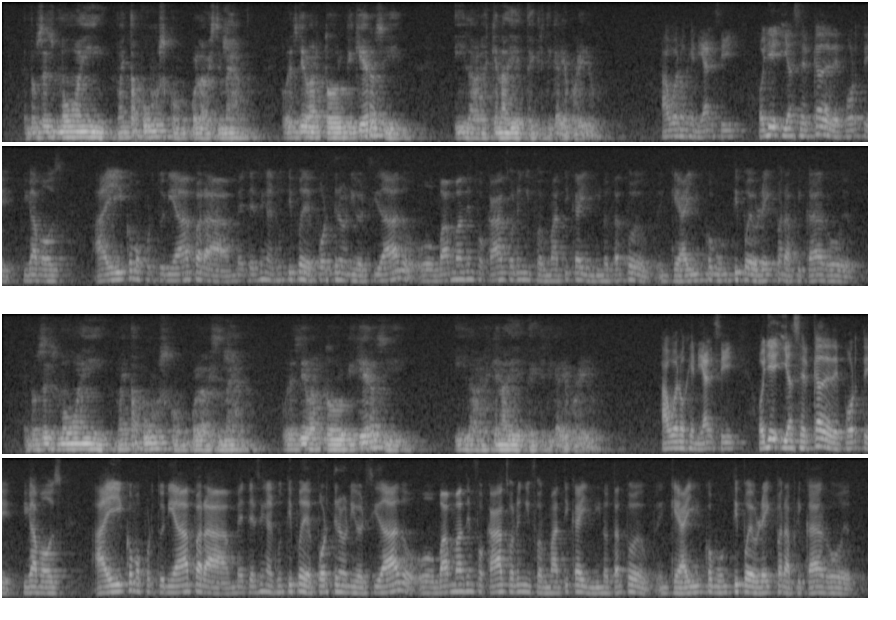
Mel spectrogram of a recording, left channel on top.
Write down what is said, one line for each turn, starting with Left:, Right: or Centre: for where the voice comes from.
Left: Entonces no hay, no hay tapujos con, con la vestimenta. Puedes llevar todo lo que quieras y, y la verdad es que nadie te criticaría por ello.
Right: Ah, bueno, genial, sí. Oye, y acerca de deporte, digamos, ¿hay como oportunidad para meterse en algún tipo de deporte en la universidad o, o va más enfocada solo en informática y, y no tanto en que hay como un tipo de break para aplicar o eh,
